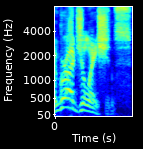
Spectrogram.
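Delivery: rough military voice. A narrator voices a decorated lady soldier congratulating a new Spelljammer Academy recruit: gruff voice. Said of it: "she speaks in a rather gruff voice for a lady soldier".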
